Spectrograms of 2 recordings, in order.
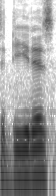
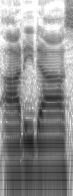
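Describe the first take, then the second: First: Adidas is said the way Americans say it. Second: Adidas is said the way Europeans say it. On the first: The speaker is from the United States. "If you're from the States, it's Adidas" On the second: The speaker is from Europe. "if you're from Europe, it's Adidas"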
